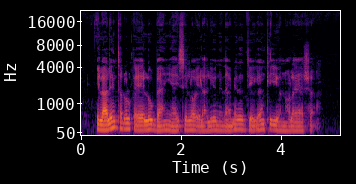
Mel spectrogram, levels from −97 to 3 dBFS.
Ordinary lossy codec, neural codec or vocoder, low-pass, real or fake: none; none; none; real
